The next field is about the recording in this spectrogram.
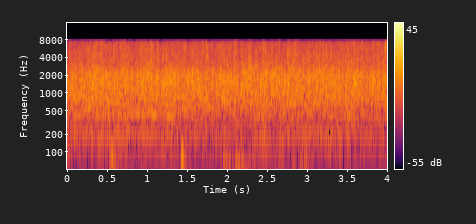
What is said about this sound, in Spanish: Vaya ovación, ¿eh? Escuchamos la ovación a Pablo Insua.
